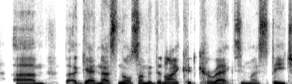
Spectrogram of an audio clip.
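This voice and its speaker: A man's medium-pitched voice with a slight Southwest English accent, in a very clean recording with a silent background. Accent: slight Southwest English, oi-like ou sound. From Southwest England. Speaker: podcast host and English teacher. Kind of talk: casual interview chat.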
